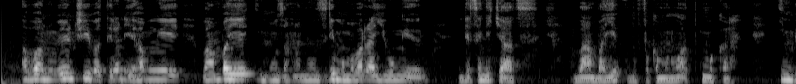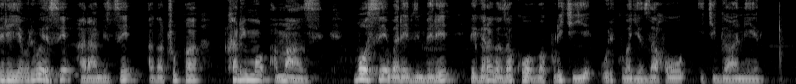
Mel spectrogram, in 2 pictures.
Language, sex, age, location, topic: Kinyarwanda, male, 25-35, Kigali, health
